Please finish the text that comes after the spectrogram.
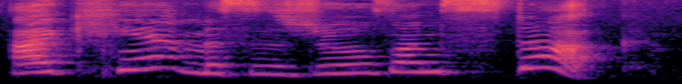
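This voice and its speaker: A woman voicing a whiny, panicky young schoolboy in a storybook reading, speaking in a high pleading whine. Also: expressive, a little slow, fairly bright tone, far from the mic, exaggerated voice. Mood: whining. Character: whiny panicky schoolboy stuck to his chair.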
